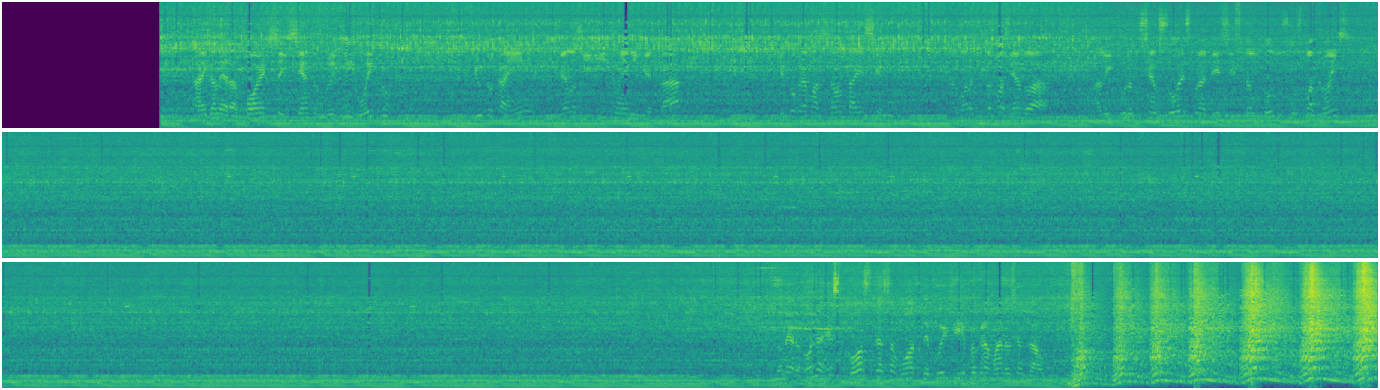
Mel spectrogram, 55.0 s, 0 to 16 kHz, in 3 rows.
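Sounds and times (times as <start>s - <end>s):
motorcycle engine idling: 2.2s - 55.0s.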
